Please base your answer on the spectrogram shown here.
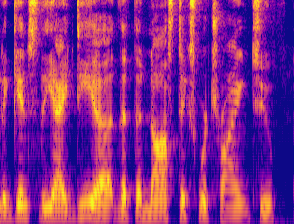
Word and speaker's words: Gnostics: See, there was this other group called the Gnostics with a G. The G is silent. The Gnostics, the Gnostics.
